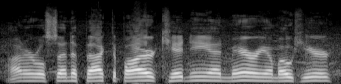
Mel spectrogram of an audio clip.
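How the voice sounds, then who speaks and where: Hoarse and raspy after days of calling games, a male play-by-play announcer with a voice on the high side calls a live hockey game from an arena booth. He talks quickly and rises to excited calls on scoring chances.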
